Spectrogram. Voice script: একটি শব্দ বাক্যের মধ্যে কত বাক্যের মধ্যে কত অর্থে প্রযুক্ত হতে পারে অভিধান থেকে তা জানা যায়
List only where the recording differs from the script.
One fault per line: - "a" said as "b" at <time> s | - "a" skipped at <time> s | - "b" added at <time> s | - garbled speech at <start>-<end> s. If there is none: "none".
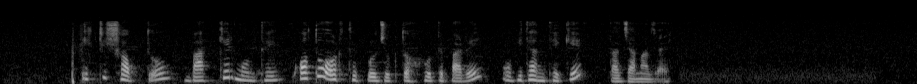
- "বাক্যের মধ্যে কত" skipped at 3.2 s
